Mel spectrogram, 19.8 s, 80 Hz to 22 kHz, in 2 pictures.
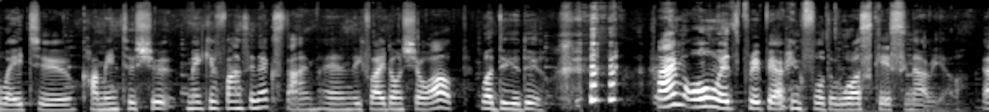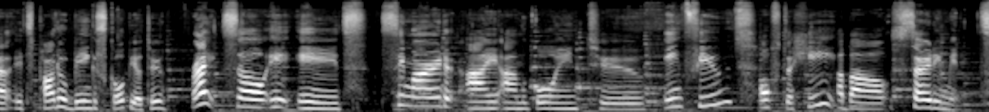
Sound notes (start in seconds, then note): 5.6 laughing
